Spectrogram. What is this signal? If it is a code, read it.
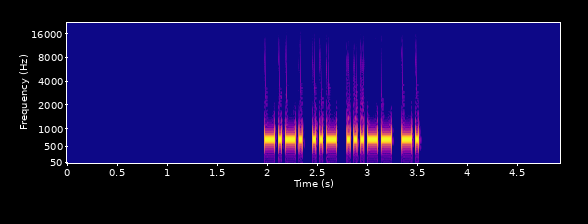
Morse code, heard as a keyed tone, about 36 wpm, 700 Hz. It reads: CU3N
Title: DXCC-100 Call Signs - 4 Characters - 35wpm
